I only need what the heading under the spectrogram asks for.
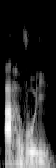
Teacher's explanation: A antepenúltima sílaba é a mais forte, então essa palavra é chamada de palavra proparoxítona.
